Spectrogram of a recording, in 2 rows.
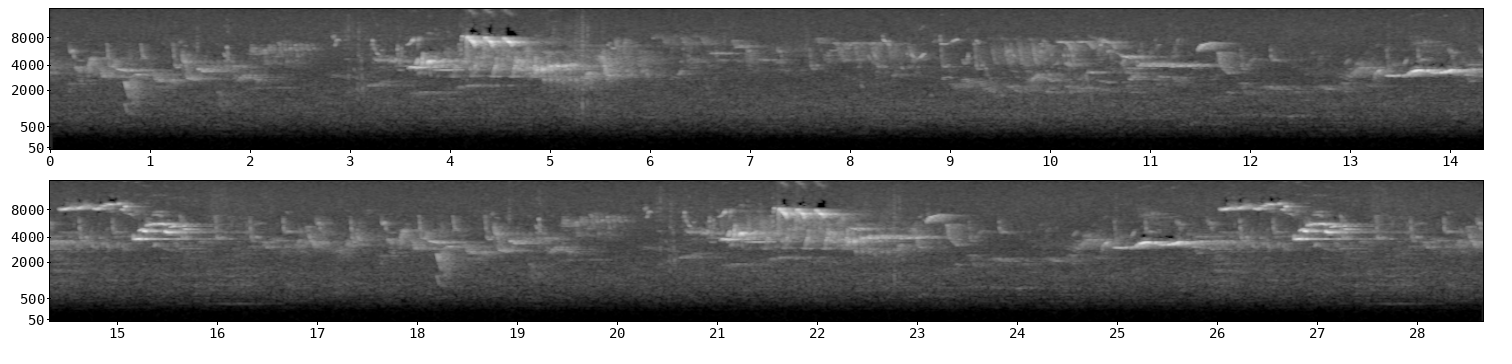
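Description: Birds chirping and singing in bursts over a steady hiss. The same bursts of song come back about 17 seconds apart, as in a looped nature recording.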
